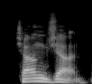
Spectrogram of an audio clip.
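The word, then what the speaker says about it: 长江: Changjiang. Changjiang.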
